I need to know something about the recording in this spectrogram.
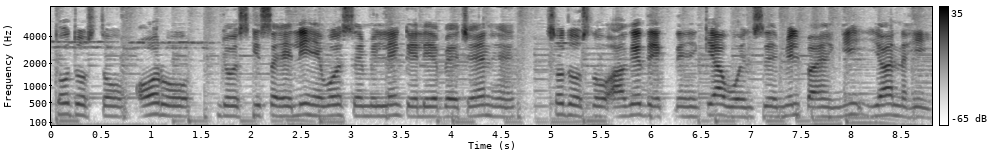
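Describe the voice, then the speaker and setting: सपाट लहजे वाली महिला प्रस्तुतकर्ता. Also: female voice, mid-range voice, flat delivery, a little slow. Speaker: presenter recapping the story. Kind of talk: informal story recap addressed to viewers. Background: music.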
